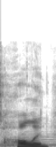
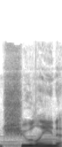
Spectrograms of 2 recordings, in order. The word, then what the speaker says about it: Chulane: You may have heard me or other people pronounce this commander as Chulane, and the reason for this is I believe it's based off of a foreign name, which would be pronounced Chulane with a little inflection at the beginning.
